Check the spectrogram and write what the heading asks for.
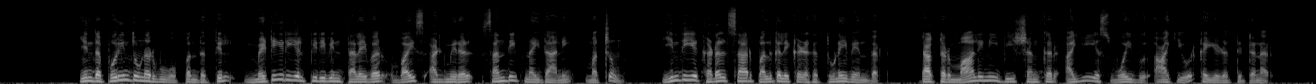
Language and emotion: Tamil, neutral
